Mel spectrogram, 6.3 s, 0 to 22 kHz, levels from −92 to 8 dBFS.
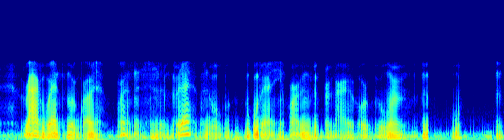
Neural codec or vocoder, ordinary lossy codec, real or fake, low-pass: autoencoder, 22.05 kHz, a latent of 192 numbers a frame, VITS, trained on many speakers; none; fake; 3.6 kHz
